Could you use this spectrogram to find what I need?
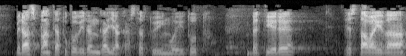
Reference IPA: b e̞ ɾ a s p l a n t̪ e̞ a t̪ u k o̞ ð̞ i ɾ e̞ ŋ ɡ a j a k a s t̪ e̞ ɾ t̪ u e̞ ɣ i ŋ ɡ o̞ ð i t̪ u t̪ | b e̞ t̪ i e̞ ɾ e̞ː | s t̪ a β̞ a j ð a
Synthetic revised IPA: b e̞ ɾ a s p l a n t̪ e̞ a t̪ u k o̞ ð̞ i ɾ e̞ ŋ ɡ a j a k a s t̪ e̞ ɾ t̪ u e̞ ɣ i ŋ ɡ o̞ ð i t̪ u t̪ | b e̞ t̪ i e̞ ɾ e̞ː | s t̪ a β̞ a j ð a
